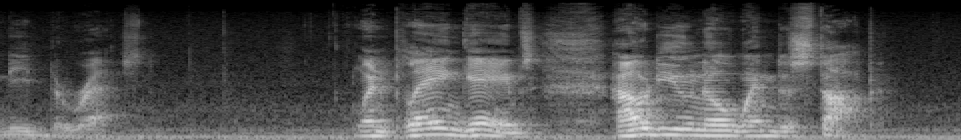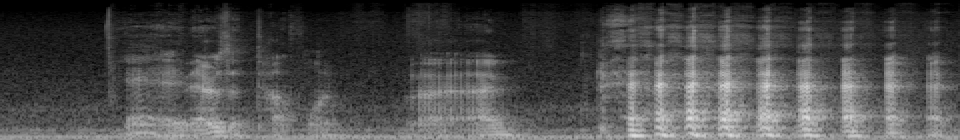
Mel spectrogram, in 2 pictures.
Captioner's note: laughs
